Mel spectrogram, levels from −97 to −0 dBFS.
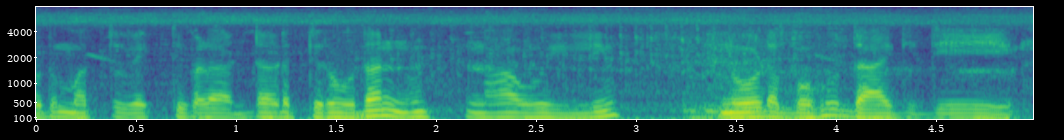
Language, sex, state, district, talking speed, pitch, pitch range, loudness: Kannada, male, Karnataka, Koppal, 70 wpm, 115 Hz, 110-120 Hz, -18 LUFS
